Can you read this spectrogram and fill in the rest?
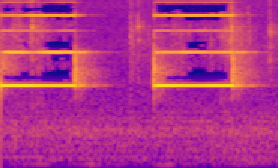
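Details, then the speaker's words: Kovix U-lock with alarm, just armed: two loud high steady beeps about half a second long, one second apart; alarm triggered by movement. "pronto montou roupa sistema armado muito bem qualquer movimento agora"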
